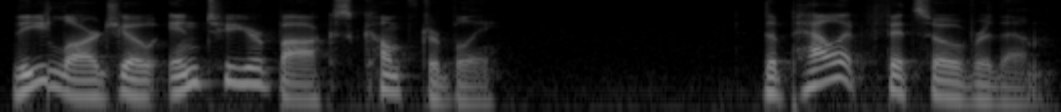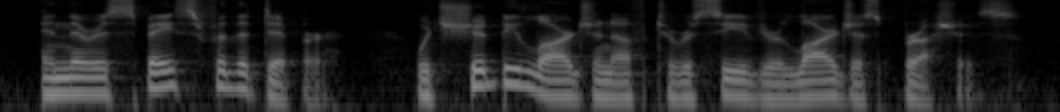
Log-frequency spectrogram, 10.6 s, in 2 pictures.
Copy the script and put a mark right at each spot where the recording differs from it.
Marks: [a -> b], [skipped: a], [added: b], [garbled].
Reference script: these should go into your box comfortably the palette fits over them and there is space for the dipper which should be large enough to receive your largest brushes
these [should -> large] go into your box comfortably the palette fits over them and there is space for the dipper which should be large enough to receive your largest brushes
